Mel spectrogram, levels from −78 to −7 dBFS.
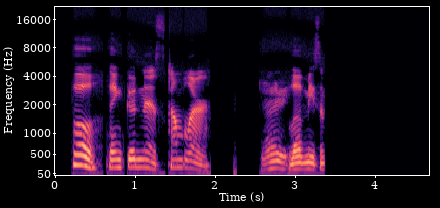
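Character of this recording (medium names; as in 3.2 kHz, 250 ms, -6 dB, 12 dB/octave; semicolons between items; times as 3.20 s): a quantiser's noise floor 8-bit, dither none; phasing stages 6, 0.45 Hz, lowest notch 600–1700 Hz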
